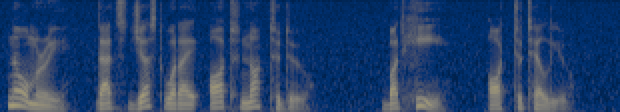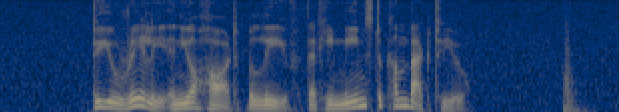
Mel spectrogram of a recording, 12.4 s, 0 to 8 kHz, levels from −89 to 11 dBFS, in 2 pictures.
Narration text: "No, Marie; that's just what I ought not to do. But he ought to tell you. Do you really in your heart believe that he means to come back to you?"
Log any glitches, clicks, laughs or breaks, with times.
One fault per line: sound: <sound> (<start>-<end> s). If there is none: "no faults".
sound: thud (11.8-12.2 s)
